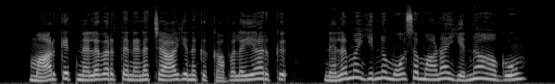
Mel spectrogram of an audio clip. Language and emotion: Tamil, fearful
